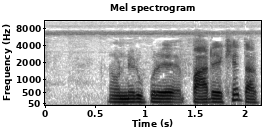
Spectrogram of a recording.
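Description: A man speaking Bengali from about half a second in, over a steady high-pitched drone of insects.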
